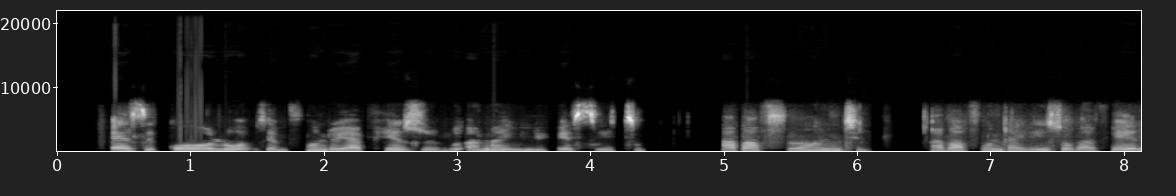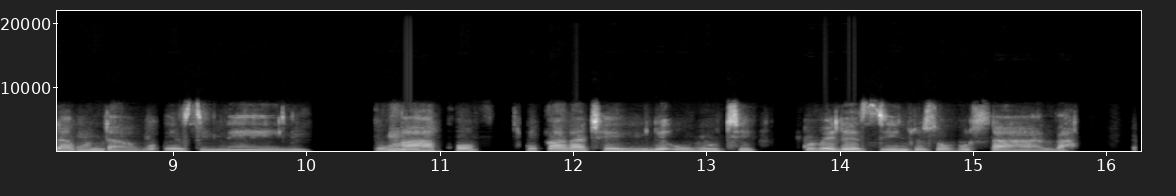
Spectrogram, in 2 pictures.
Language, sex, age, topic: North Ndebele, female, 25-35, education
